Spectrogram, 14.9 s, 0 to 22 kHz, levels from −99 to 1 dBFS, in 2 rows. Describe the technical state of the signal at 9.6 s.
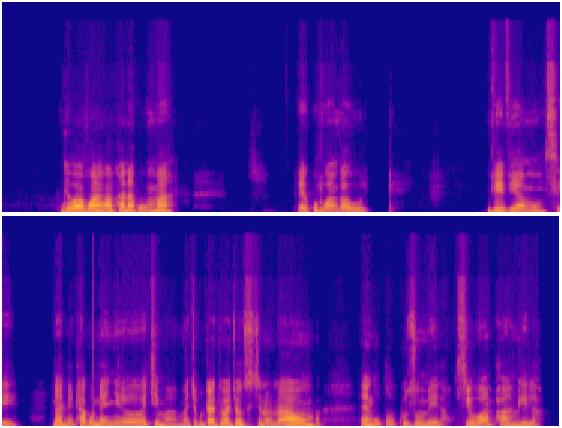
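At 9.6 s the signal is intact, with no audible fault at that point in the speech.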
